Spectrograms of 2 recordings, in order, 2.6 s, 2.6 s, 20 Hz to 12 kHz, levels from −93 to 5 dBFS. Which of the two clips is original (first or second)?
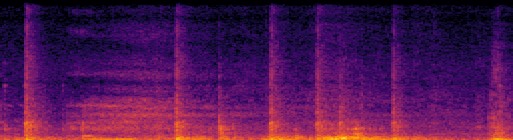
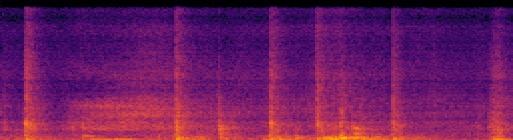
first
